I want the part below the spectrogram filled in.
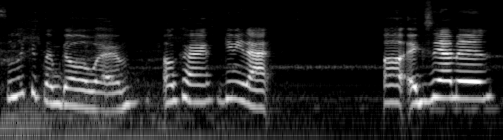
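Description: A young woman streamer playing a game, chatty and playful, reacting out loud. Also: high-pitched, a little slow. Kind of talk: let's-play commentary.

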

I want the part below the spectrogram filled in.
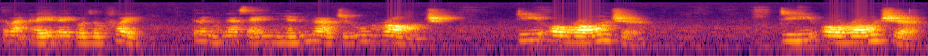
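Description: A woman teaching a vocabulary lesson, reading each word twice slowly and carefully and explaining how to pronounce it. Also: mid-range voice, level tone, fairly bright tone, echoey room, far from the mic, lo-fi sound. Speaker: German teacher. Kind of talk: slow vocabulary lesson with pronunciation drills.

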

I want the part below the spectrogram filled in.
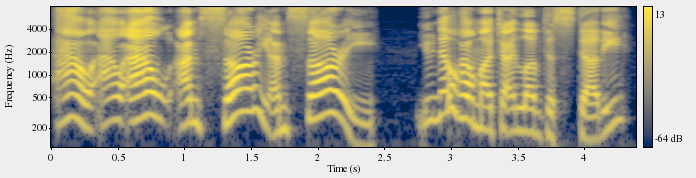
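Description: A woman's voice: mid-range voice, big pitch swings, unhurried, no echo, clean studio sound, voice pushed up. A narrator voicing a proud, prickly young female unicorn pony student, raised well above their own voice. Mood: anxious. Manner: defensive, sharp-tongued.

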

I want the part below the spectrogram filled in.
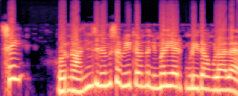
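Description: A man's voice: sits high, fast, clean tone, dry recording, highs cut off, lightly acted. A man voicing a weary village husband in a cartoon, who scolds his wife in a tired, exasperated way.

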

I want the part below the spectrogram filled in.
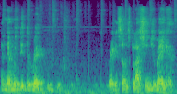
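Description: A man's voice: on the low side, a little fast, soft background music. Man, middle-aged, from England, radio guest, chatty anecdotes, echoey studio. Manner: lively anecdotes with frequent laughs and repeated phrases. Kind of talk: casual interview storytelling.

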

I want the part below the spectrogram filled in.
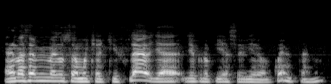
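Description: A man's voice: medium pitch, fast, vocal fry, phone-quality sound, heavy background noise. A man with a Mexican accent chatting casually to his viewers between cover songs, rambling and correcting himself as he goes. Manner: rambling, self-correcting, chuckling. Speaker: YouTube cover musician.

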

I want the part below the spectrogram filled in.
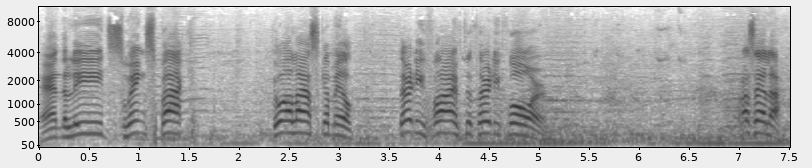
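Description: A man calling a live basketball game play by play, excitable and mixing English with Tagalog. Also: very high-pitched, slow pace, pauses often, music in the background. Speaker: play-by-play announcer. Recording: archival broadcast over loud arena crowd. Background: roaring arena crowd.

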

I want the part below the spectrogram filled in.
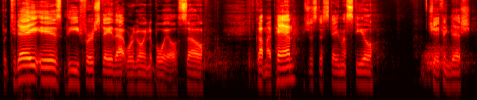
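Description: A man in his thirties, outdoors in a snowy yard, casually explaining a homestead task step by step in a relaxed, thinking-aloud way. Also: on the low side, a little slow, smooth. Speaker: homesteader vlogger. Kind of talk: casual how-to narration. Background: background music.

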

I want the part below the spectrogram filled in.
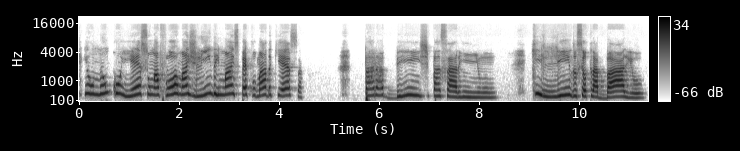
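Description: A woman voicing a gentle male traveler who admires and comforts a little bird, speaking slowly and effusively in a storytelling voice. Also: mid-range voice. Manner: effusive, slow and exclaiming.

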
